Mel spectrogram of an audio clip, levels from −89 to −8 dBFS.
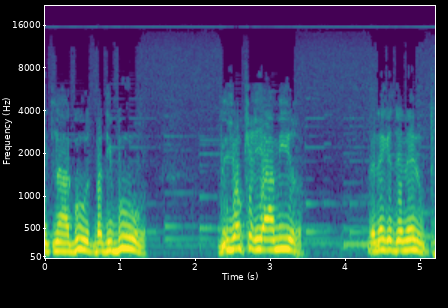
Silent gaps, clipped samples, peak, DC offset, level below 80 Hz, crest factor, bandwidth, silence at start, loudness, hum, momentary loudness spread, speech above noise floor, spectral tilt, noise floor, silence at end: none; under 0.1%; 0 dBFS; under 0.1%; -50 dBFS; 10 dB; 16 kHz; 0 s; -10 LUFS; none; 10 LU; 28 dB; -10.5 dB/octave; -37 dBFS; 0 s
